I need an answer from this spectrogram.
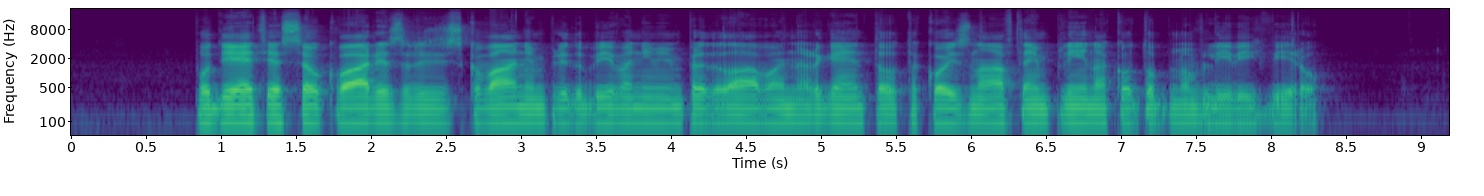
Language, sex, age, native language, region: Slovenian, male, 18-29, Slovenian, Southeast Slovenia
